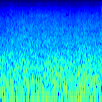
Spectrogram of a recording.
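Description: A waterfall in Elden Ring roars as a steady, dense wash of rushing water, loud and unbroken for the whole stretch, with no voices.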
